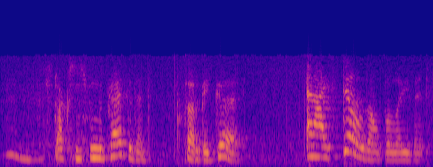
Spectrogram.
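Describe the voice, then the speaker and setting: A woman's voice: medium pitch, lively intonation, brisk, natural voice. An actress playing a feisty, sarcastic, skeptical woman who trades snappy wisecracks in a 1930s mystery film. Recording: muffled, hissy 1930s film soundtrack.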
